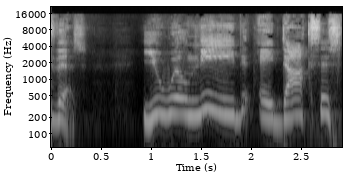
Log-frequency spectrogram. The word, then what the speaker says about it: DOCSIS: DOCSIS, yeah.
